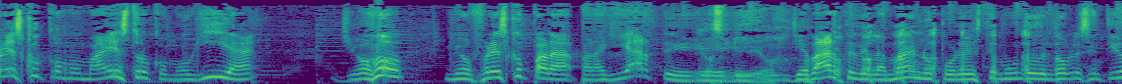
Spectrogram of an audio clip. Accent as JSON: {"language": "Spanish", "region": "Mexico City", "country": "Mexico", "said": "es una parte tan divertida de quiénes somos los chilangos y cómo somos los chilangos"}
